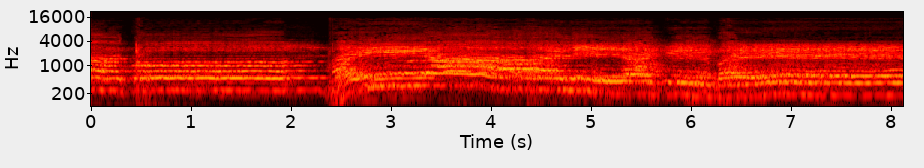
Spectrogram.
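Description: Male chanting of a noha, a Shia lament, sung in long held notes whose pitch slowly bends and wavers. There is a short break about two and a half seconds in before the next phrase begins.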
